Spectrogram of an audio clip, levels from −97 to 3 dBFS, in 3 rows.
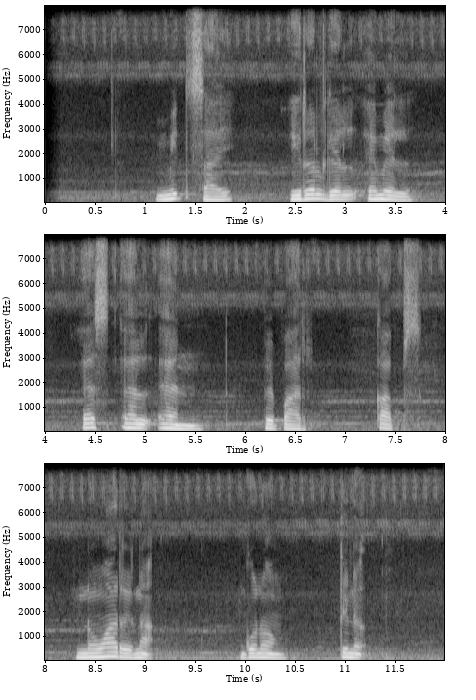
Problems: constant background noise, continuous background conversations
